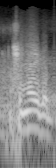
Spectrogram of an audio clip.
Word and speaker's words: Chenega Bay: I think the last hiring was in Chenega Bay. Is that the way you pronounce it? – Chenega Bay.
